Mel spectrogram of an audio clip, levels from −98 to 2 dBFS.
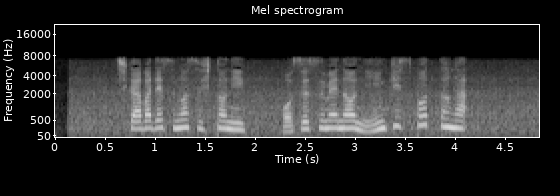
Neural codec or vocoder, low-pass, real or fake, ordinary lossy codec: none; 7.2 kHz; real; none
